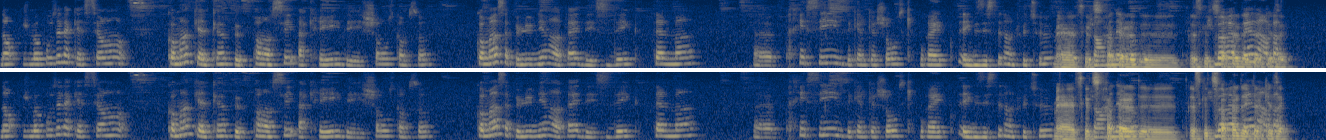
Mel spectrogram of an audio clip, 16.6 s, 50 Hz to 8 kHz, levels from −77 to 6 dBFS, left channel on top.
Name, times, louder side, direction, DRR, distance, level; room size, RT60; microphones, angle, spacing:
voice 1, 0.0-1.6 2.1-5.4 6.0-7.9 8.2-8.7 9.4-11.3 11.6-13.2 13.6-14.2 15.2-16.0, left 1 dB, 15° left, 0.5 m, -26 dB
sound 1, 1.4-5.7 6.0-8.5 9.0-11.3 11.6-15.1, left 5 dB, 50° left, 0.8 m, -36 dB
voice 2, 13.2-16.0, right 3 dB, 65° right, 0.6 m, -20 dB
2.9 x 2.4 x 3.5 m
head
